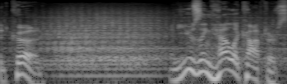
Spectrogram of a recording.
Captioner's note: helicopter rotor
